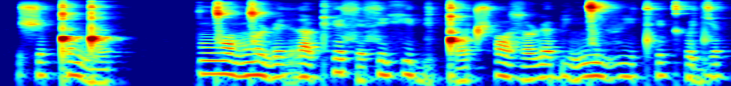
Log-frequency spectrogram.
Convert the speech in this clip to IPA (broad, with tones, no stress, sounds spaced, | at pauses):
ʃ ə˥˧ ǃ ə˥ ŋ͡ǃ ə˨ | ŋ͡ǀ ɔ˥˧ ŋ͡ǀ ʊ˥˩ ɳ ɪ˥˧ r a˥˩ ʈʰ ɪ˥ s ɪ˨ s i˥˩ x i˥˩ bʲ ə˩˥ ǃ ɔ˩˥ t͡ʃʰ ɔ˥˧ z ɔ˧˥ ɳ ə˥˧ ɓ i˥˩ ŋ͡ǀ i˥˩ v i˥˧ tʰ ɪ˥˧ kʰ ʊ˥˩ dʲ ə˥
